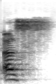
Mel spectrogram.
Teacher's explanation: سین ہے، سواد ہے، دونوں کے ساؤنڈ کو سیم نہیں کرنا، سین باریک ہوتا ہے، اس میں سیٹی ہوتی ہے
